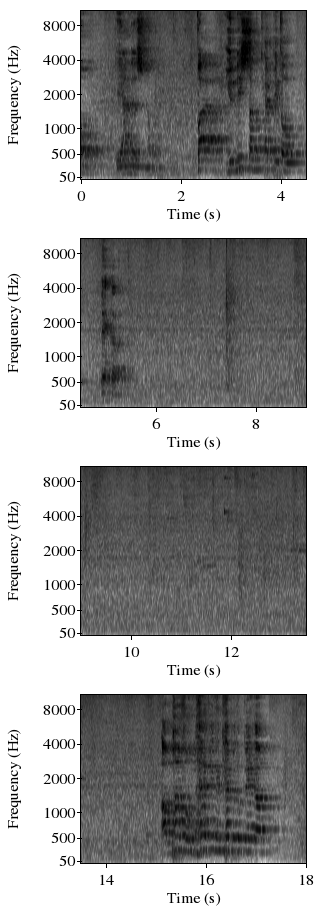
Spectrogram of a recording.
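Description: A man speaks with animation through a microphone and loudspeakers in a large room, pausing between phrases.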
